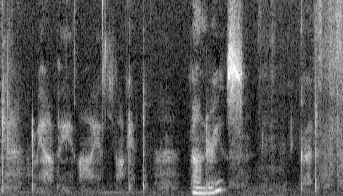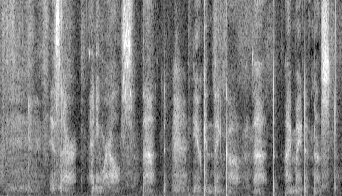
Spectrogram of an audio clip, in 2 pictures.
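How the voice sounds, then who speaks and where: Woman, ASMR whisper, gentle soft-spoken manner, breathy, fairly high. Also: expressive, takes it slowly, long pauses. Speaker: ASMR artist.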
